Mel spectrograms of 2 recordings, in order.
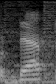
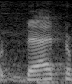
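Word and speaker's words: debt: पास इतनी डेप्थ है बस यहां पर भी साइलेंट रहता है इसलिए इसको डेप्ट नहीं इसको डेट बोलते हैं डेट डी ई बी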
